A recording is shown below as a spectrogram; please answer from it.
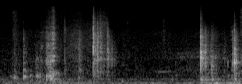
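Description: Plastic lids of marine shower drain boxes being lifted off and handled, giving a few plastic clicks and knocks, the sharpest about a second in.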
